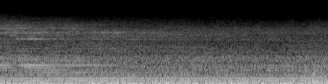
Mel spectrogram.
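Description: A Yamaha RX King motorcycle on a standard exhaust, with its worn piston giving a loud continuous mechanical drone as the engine runs steadily close by.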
